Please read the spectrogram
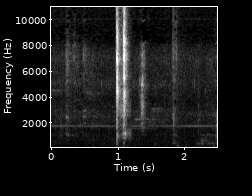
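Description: Computer mouse-click sound effect from an animated subscribe-button overlay: a sharp double click about a second in, followed by a couple of fainter clicks, over a faint steady high whine.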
